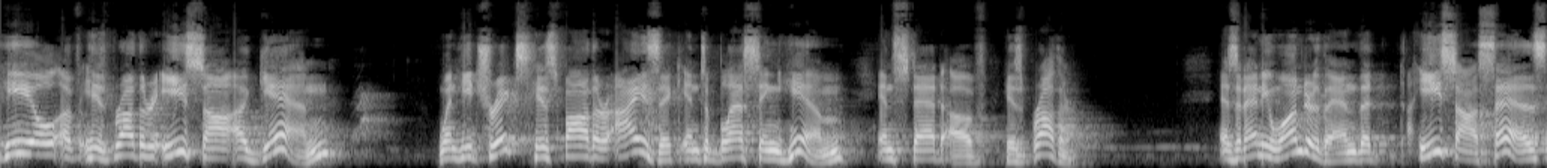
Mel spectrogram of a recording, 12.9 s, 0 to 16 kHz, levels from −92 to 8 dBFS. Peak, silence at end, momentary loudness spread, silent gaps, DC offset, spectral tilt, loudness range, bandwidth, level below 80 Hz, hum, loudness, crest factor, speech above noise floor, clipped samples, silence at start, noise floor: -2 dBFS; 0 s; 7 LU; none; under 0.1%; -3 dB/octave; 4 LU; 15 kHz; -56 dBFS; none; -15 LUFS; 14 dB; 38 dB; under 0.1%; 0 s; -53 dBFS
